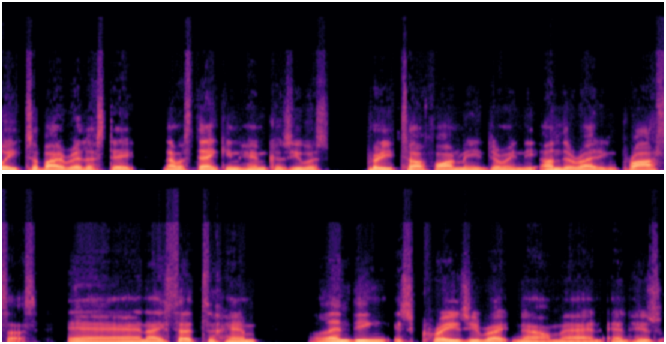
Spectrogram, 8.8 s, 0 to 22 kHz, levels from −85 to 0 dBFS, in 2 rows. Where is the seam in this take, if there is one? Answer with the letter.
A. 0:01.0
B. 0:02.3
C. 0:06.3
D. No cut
A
